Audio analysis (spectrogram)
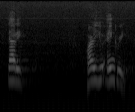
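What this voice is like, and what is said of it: Little squeaky child's voice. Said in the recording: “this little squeaky voice”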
